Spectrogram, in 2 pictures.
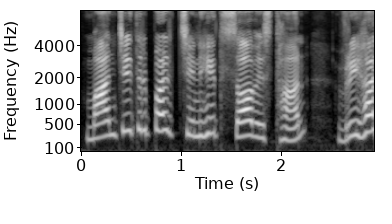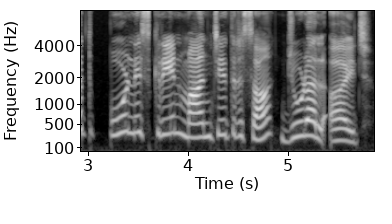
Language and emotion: Maithili, neutral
